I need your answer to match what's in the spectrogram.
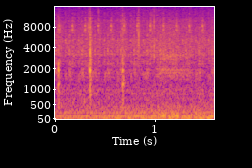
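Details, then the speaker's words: Jaguar at a salvage auction lot, low on fuel: deep, lumpy, weak idle with uneven thumps; suspected not running on all cylinders, cause unconfirmed. "that doesn't sound very powerful it doesn't i don't think she's running on all of her cylinders"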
